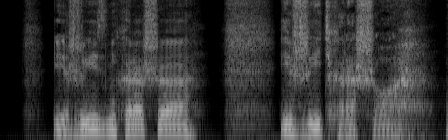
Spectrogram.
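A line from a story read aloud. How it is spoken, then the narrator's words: Exhaled words. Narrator (Russian): выдохнул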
